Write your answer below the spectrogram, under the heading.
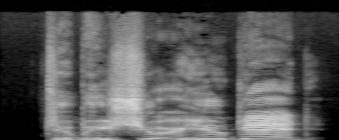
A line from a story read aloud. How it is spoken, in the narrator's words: he cried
